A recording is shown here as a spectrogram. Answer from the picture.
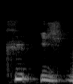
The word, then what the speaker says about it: qi: Bon, c'est qi, ça s'écrit Q-I, on est d'accord? – Oui. – Mais ça se prononce qi.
